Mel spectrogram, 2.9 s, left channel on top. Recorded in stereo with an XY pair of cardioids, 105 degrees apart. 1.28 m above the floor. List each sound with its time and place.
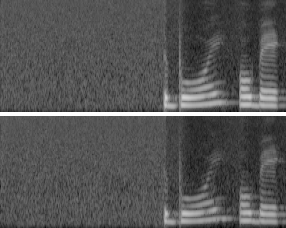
1.6 s a woman speaking: 45° left, 0.9 m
